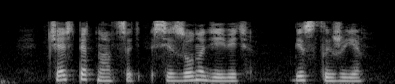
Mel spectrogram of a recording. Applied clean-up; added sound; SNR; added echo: none; none; none; none.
